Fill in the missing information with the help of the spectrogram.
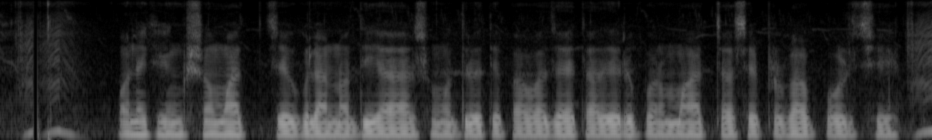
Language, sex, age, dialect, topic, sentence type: Bengali, male, <18, Western, agriculture, statement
